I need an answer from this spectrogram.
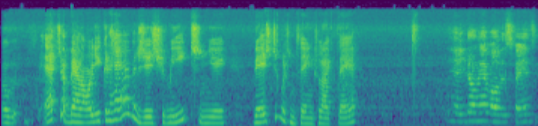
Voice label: Conversation with 76 year old white female West Virginia, american english dialect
